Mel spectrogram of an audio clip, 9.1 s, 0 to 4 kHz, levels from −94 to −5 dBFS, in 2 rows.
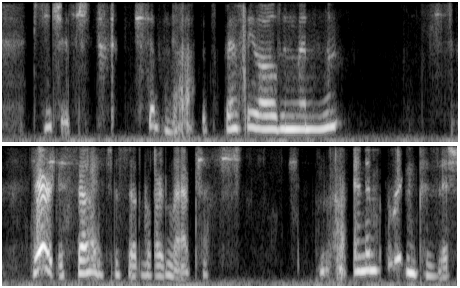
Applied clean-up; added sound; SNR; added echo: neural diffusion model UNIVERSE++.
